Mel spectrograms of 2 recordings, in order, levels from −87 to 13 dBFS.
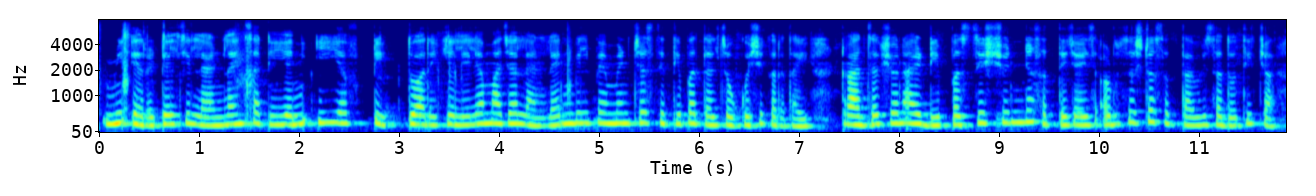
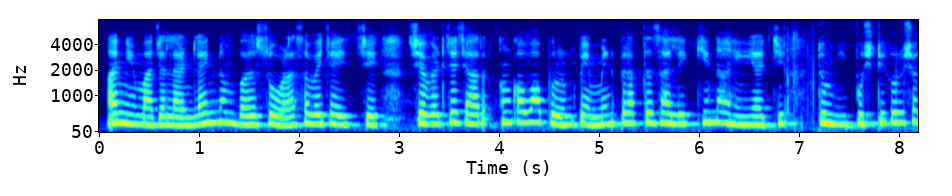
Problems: none marked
